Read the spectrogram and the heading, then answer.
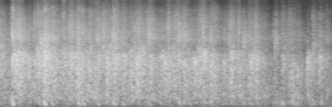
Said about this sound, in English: I just want to give it out for, we'll carry on with the others, but can you give a round of applause for as well?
